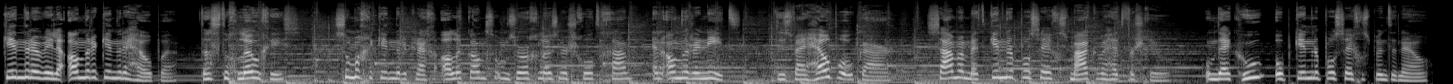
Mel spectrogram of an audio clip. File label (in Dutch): radiocommercial; KPZ campagne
